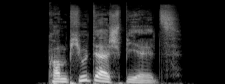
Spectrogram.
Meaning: genitive singular of Computerspiel
- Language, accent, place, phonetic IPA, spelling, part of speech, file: German, Germany, Berlin, [kɔmˈpjuːtɐˌʃpiːls], Computerspiels, noun, De-Computerspiels.ogg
